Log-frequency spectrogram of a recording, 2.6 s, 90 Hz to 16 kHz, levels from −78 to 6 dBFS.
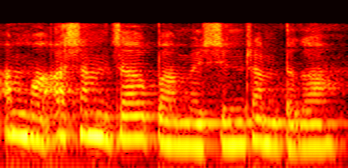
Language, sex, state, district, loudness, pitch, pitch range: Wancho, female, Arunachal Pradesh, Longding, -15 LUFS, 200 Hz, 180-230 Hz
